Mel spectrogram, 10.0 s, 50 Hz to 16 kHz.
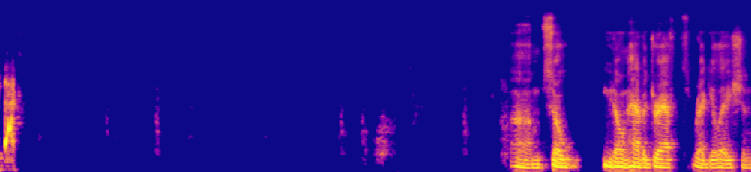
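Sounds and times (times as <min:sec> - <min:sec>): man speaking: 0:06.7 - 0:10.0.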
